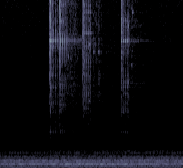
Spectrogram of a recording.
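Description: Short bright menu clicks sound a few times.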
